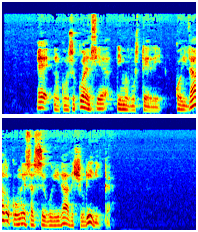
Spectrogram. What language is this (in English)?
Galician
